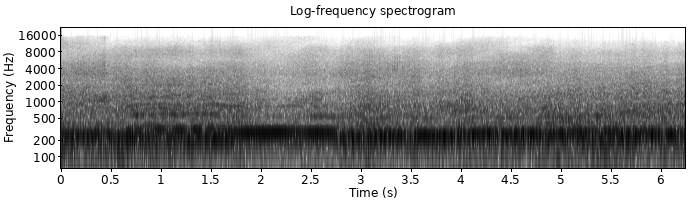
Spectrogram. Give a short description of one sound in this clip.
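Tyres skid and spray on loose dirt.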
